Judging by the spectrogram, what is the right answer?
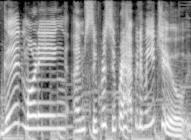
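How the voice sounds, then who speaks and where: A put-on character voice pitched high, delivered at a moderate pace. Background noise is clearly audible. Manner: cutesy, chipper.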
